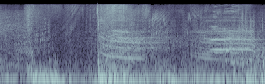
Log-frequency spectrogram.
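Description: Electricity crackles and sizzles loudly.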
